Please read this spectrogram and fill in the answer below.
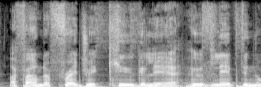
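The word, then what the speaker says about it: Cugullere: It's pronounced Cougalier, explaining why he'd been known as Sidney Kew.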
